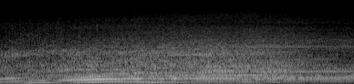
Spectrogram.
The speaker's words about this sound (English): And now, he and five other fishermen prepare their boat and begin motoring out onto the water.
